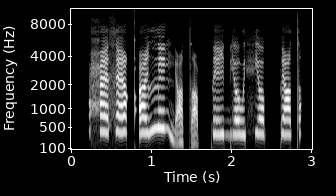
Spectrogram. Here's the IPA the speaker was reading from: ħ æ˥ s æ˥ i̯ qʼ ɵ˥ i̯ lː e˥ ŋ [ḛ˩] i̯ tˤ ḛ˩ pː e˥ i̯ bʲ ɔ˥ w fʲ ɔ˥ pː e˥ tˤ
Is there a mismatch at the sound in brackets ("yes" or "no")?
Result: no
